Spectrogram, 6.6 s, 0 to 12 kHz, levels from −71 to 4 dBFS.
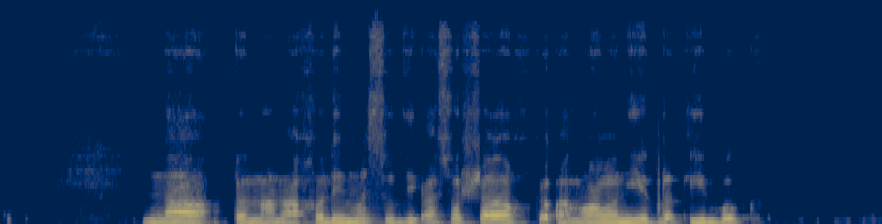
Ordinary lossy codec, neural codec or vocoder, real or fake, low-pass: Opus, 24 kbps; codec, 32 kHz, 1.9 kbps, SNAC; fake; 10.8 kHz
